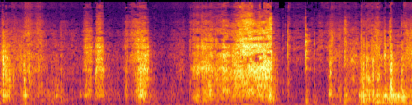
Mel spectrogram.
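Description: Yakut knives slicing damp paper in a greenhouse, a series of short raspy scraping strokes, quiet and close, with one longer drawn cut in the middle.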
